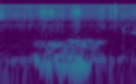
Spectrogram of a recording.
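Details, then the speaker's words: A sleeping pet dog, heard in the background of a crochet tutorial, gives a single low, rumbling snore lasting about a second against quiet room noise: dog snoring. "Bon, si vous entendez ronfler, c'est mon chien."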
